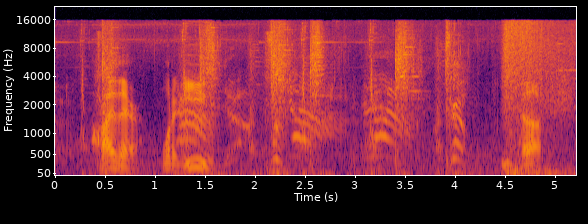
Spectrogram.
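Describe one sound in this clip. Steel swords clash and clang.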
